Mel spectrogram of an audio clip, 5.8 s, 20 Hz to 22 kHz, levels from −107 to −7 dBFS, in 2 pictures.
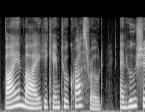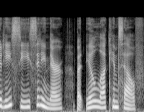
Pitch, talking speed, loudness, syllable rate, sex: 195 Hz, 205 wpm, -19 LUFS, 4.6 syllables/s, female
